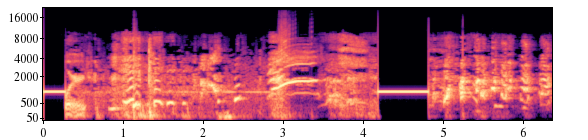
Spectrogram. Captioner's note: laugh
